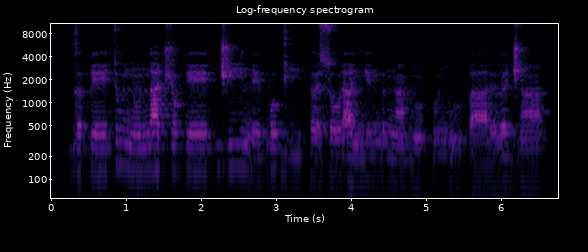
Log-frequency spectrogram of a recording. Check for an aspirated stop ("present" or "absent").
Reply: absent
